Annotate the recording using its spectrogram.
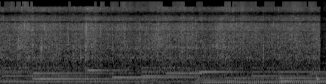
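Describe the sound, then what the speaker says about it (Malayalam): Onions frying in a pan give a constant, close, loud sizzle with little variation, ending with a slight drop. "സവാള എല്ലാം ഒന്ന് വാടി വരണം. അതുവരെയും ഒന്ന് ഇടയ്ക്കിടയ്ക്ക് ഒന്ന് ഇളക്കി കൊടുക്കുക."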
